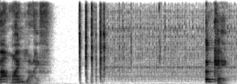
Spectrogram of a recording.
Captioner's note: the projector whirrs into action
